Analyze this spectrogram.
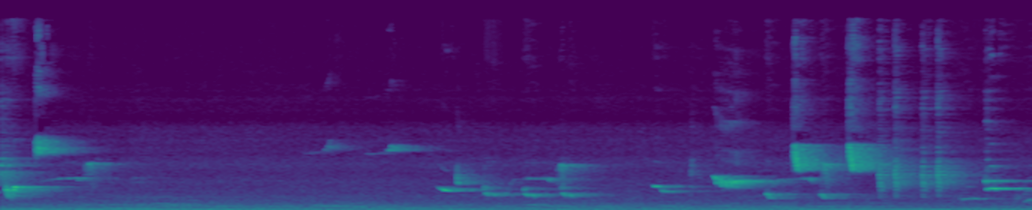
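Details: Thrush nightingale, called Sikatan Londo, delivers a lively medley: high sharp notes, stepped whistles, falling phrases, then loud harsh clicks and raspy bursts near the end, against low steady background noise.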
